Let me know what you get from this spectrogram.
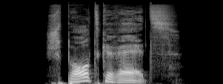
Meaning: genitive of Sportgerät
- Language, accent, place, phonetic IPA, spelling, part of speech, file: German, Germany, Berlin, [ˈʃpɔʁtɡəˌʁɛːt͡s], Sportgeräts, noun, De-Sportgeräts.ogg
